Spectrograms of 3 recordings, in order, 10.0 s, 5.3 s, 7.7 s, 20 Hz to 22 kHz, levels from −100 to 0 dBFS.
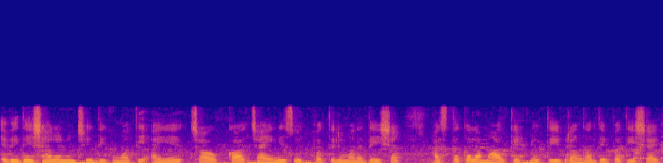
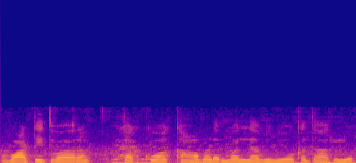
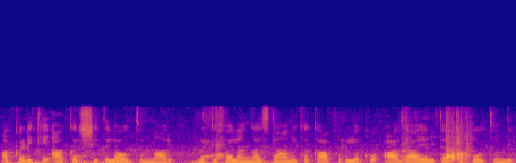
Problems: background sounds at intervals, background conversations at intervals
